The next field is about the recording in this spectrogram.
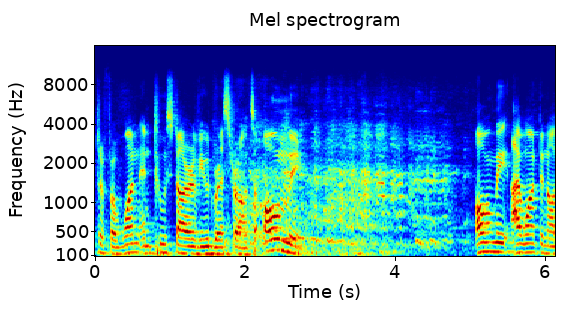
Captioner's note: crowd laughs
